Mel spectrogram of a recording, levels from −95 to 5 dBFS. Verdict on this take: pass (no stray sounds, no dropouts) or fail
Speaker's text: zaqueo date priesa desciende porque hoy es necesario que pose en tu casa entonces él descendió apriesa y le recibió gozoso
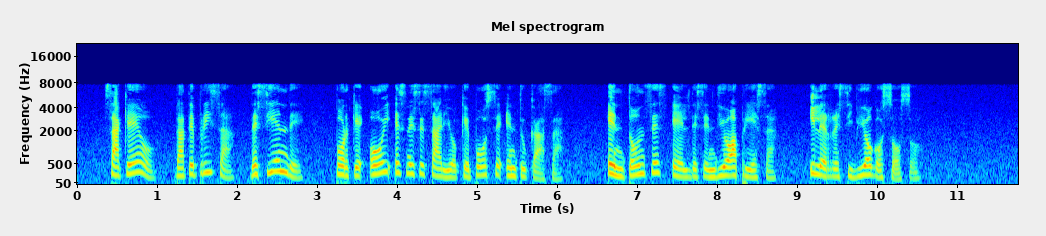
pass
